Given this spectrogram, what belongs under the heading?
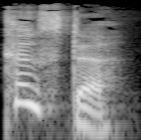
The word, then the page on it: coaster: British English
